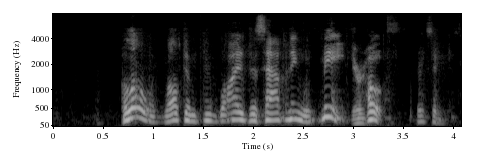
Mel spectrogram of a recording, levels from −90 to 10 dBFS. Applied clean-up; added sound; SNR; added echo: neural mask model DeepFilterNet 3.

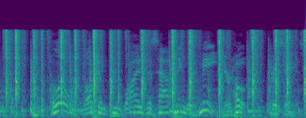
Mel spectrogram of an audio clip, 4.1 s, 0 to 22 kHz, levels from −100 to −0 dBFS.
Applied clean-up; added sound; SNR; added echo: none; Typewriter; -3 dB; reverberation time 0.3 s.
